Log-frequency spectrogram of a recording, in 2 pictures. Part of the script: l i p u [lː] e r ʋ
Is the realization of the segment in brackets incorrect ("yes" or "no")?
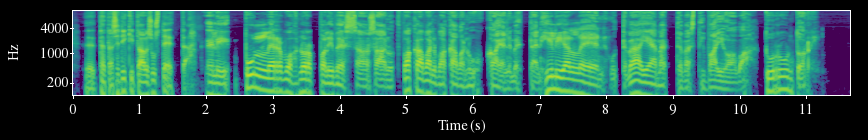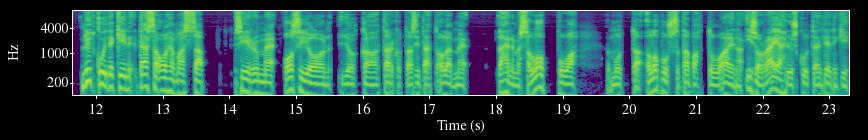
no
